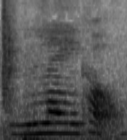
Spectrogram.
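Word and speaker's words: école: if there are rules one of the rules is this axon debut over an e it makes the pronunciation like a so lei cole so what is two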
